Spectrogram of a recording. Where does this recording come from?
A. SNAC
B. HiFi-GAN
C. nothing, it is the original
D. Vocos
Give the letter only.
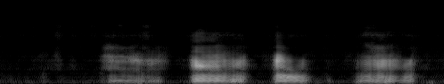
D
